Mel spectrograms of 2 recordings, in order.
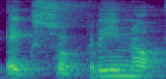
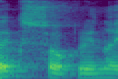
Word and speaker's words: exócrino: Academia acepta ambas maneras podemos decir exocrino endocrino o exócrino y endocrino Y la verdad es que yo toda la vida he estado acostumbrado a decir exócrino endócrino así que esa es la manera en que la voy a pronunciar en este video video Pues bien eh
